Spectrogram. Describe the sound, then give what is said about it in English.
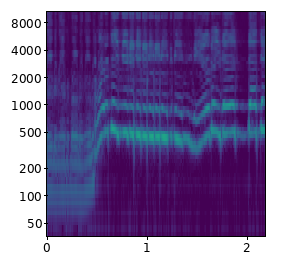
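A person imitates the howl of a coyote underwater through a gargle: the voice sweeps sharply upward, then holds a long, warbling, bubbly note, with no other talk. “That's the sound of a coyote underwater.”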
